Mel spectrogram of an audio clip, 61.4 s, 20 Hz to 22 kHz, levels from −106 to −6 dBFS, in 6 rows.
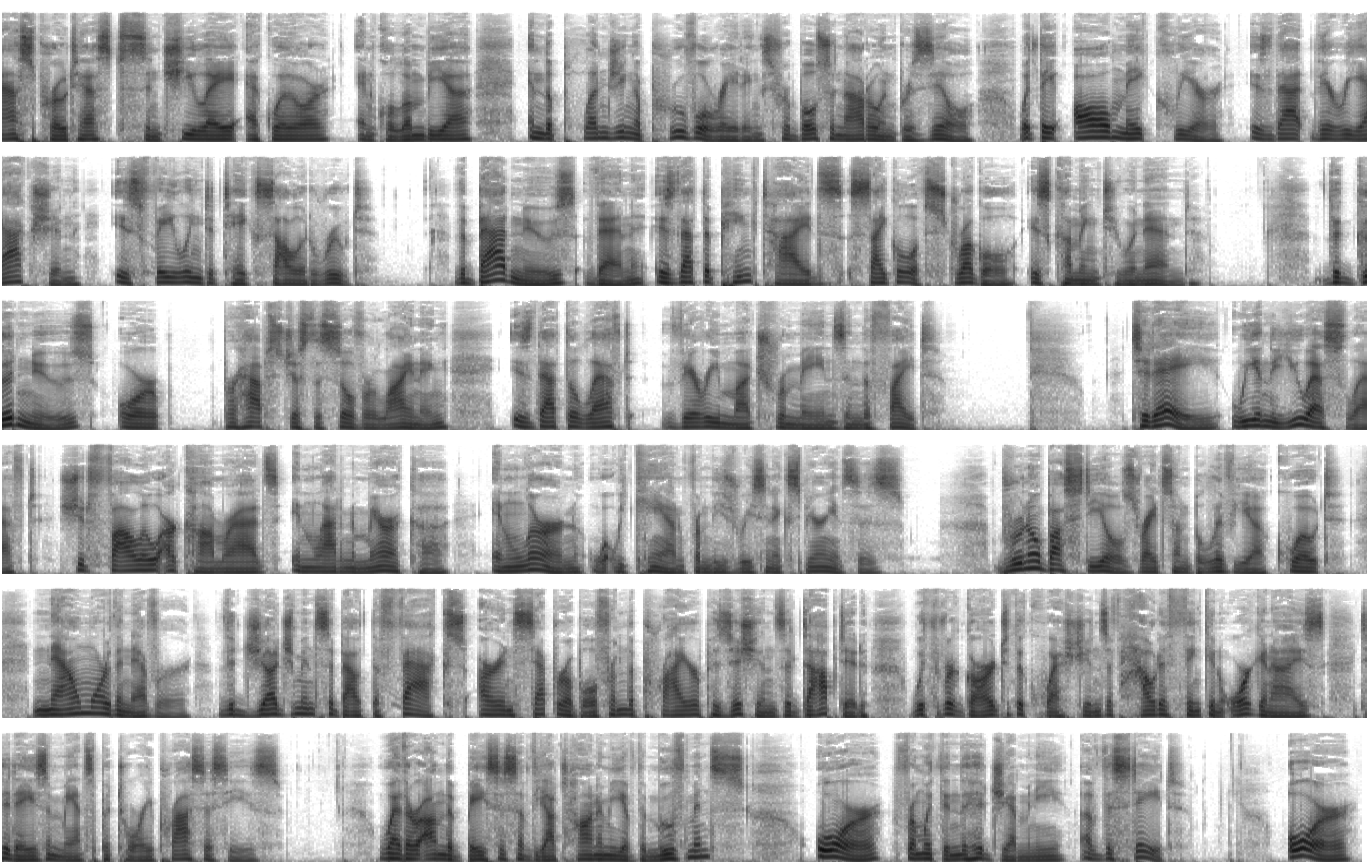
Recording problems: abrupt cut into speech; at the start

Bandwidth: 15.5 kHz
